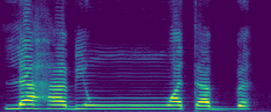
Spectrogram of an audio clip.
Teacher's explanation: ادغام کا معنی ہے حرف کو حرف میں داخل کر دینا، لہذا ہم یہ تنوین کو واو میں داخل کر کے غنہ کے ساتھ اور تشدید کے ساتھ یہ حکم کو ادا کریں گے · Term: ادغام بغنہ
